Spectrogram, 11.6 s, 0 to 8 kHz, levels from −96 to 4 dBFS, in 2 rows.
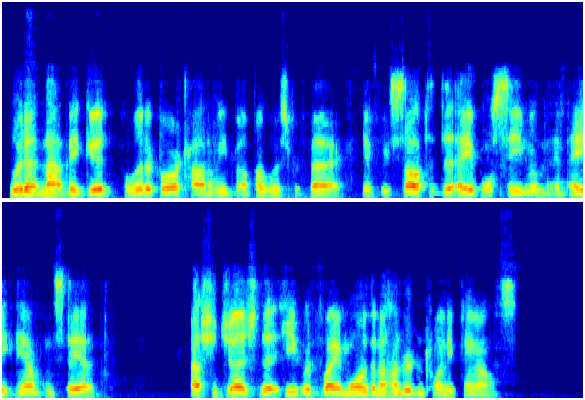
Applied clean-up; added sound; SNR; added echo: neural mask model DeepFilterNet 3.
